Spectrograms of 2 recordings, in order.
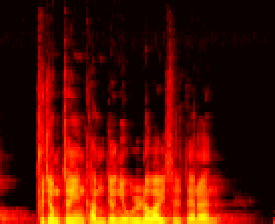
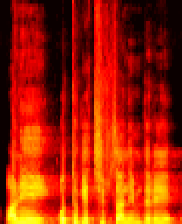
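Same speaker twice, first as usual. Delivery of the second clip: loud, higher acted reprimand; raised voice, imitated outrage; indignant scolding; 6 semitones higher, 5 dB louder than usual. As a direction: re-enact telling people off. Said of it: "막 야단도 치고 막 그랬어요".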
